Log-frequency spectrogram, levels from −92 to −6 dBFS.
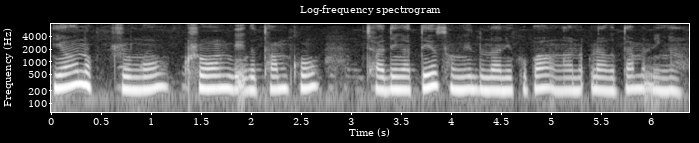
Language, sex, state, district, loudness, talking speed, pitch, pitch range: Garo, female, Meghalaya, West Garo Hills, -14 LUFS, 105 wpm, 220 Hz, 210-235 Hz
